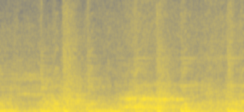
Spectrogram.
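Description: A rowing machine's flywheel whirs steadily with a low droning hum, punctuated by soft rhythmic swooshes roughly every half second or so. No voices.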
